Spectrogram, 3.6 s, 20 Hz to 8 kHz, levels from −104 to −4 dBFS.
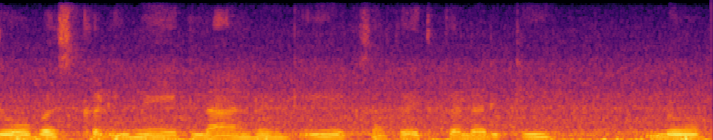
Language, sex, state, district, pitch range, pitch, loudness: Hindi, female, Uttar Pradesh, Hamirpur, 170-185 Hz, 175 Hz, -21 LUFS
